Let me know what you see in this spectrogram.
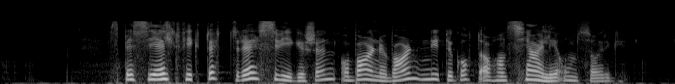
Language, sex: Norwegian, female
